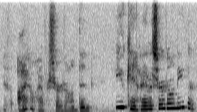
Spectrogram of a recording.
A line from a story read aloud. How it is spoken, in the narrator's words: you whisper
